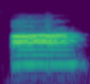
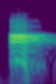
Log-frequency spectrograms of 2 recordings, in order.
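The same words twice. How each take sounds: First: The pitch stays high and level. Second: The pitch falls sharply from high to low. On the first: "The first tone is R" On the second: "And fourth tone is R"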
